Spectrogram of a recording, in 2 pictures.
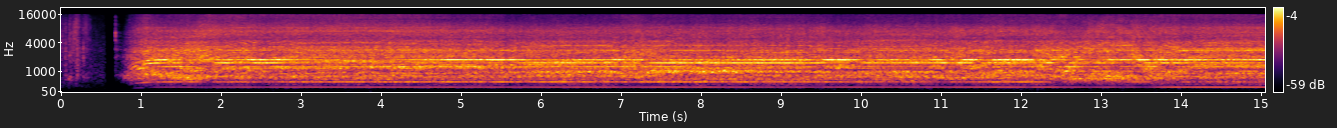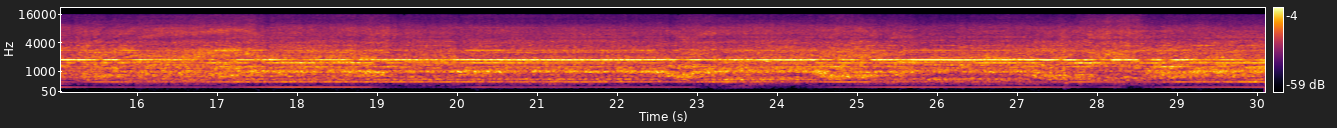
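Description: Handheld hair dryer switched on about a second in, then running steadily, a constant whine over the rush of air as it blows wet acrylic paint across the canvas.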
